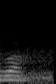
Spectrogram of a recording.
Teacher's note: जिन व्यंजनों के उच्चारण में निचला ओष्ठ दांतों को स्पर्श करता है दंतोष्ठ व्यंजन कहलाते हैं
